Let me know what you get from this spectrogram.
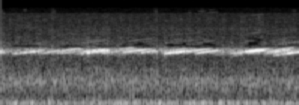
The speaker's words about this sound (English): Begin by listening for something you only hear this time of year. The first shrill of the spring peepers. That's your cue.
